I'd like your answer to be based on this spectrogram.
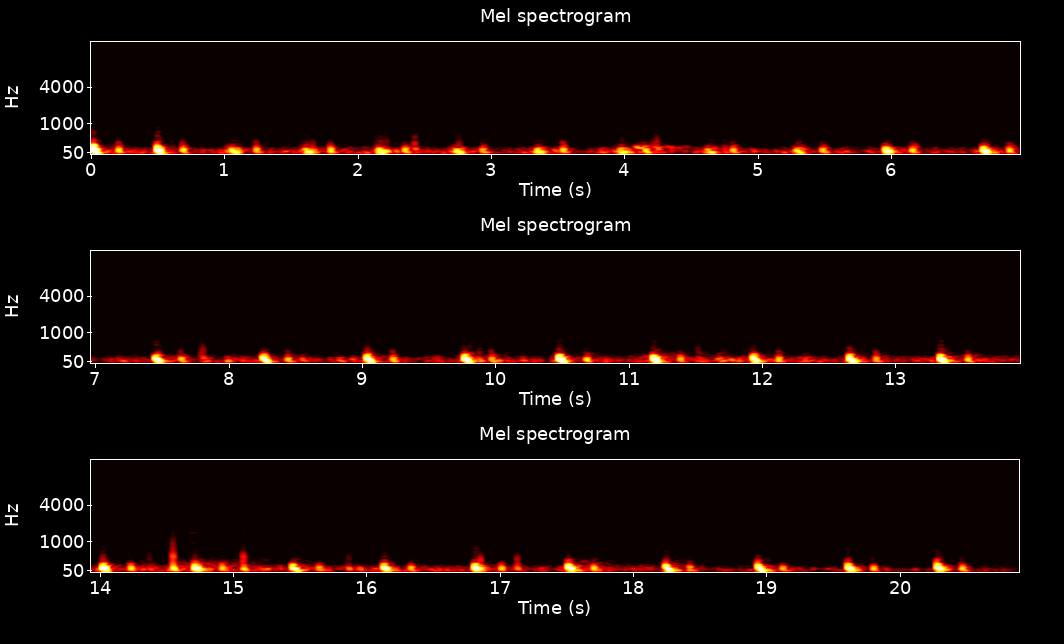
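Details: Fast, strong heartbeat with clear low thumps in a male while pushing and arching his back, quickening with the straining. It was already fast before the push because of an earlier attempt.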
